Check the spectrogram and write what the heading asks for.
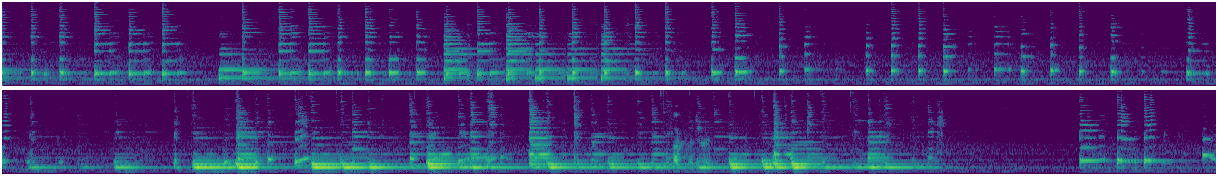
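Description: Ukulele played by hand, a run of single picked notes and chords; about halfway through it grows louder with fuller, ringing chords, then stops briefly near the end before the picking starts again.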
